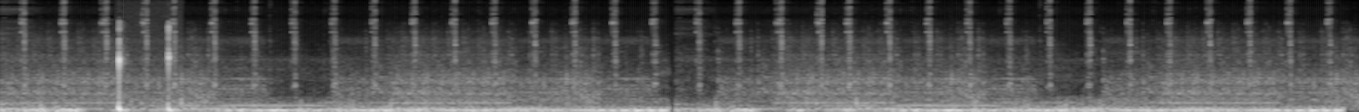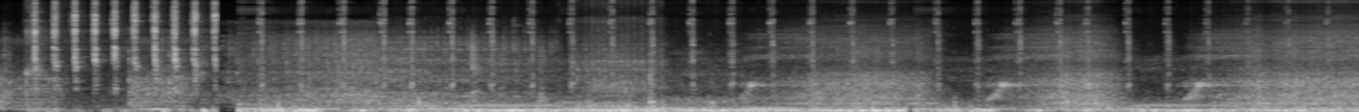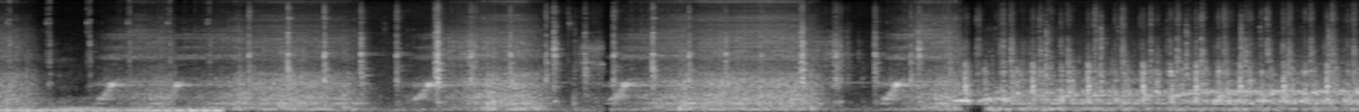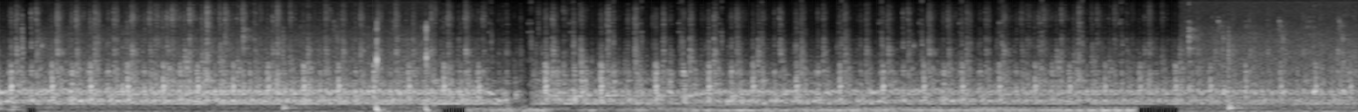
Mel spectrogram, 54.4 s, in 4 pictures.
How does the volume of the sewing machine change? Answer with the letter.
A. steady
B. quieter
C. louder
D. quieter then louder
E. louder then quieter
C.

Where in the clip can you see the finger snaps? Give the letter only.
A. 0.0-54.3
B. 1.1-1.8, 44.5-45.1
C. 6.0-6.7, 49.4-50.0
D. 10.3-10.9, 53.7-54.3
B.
